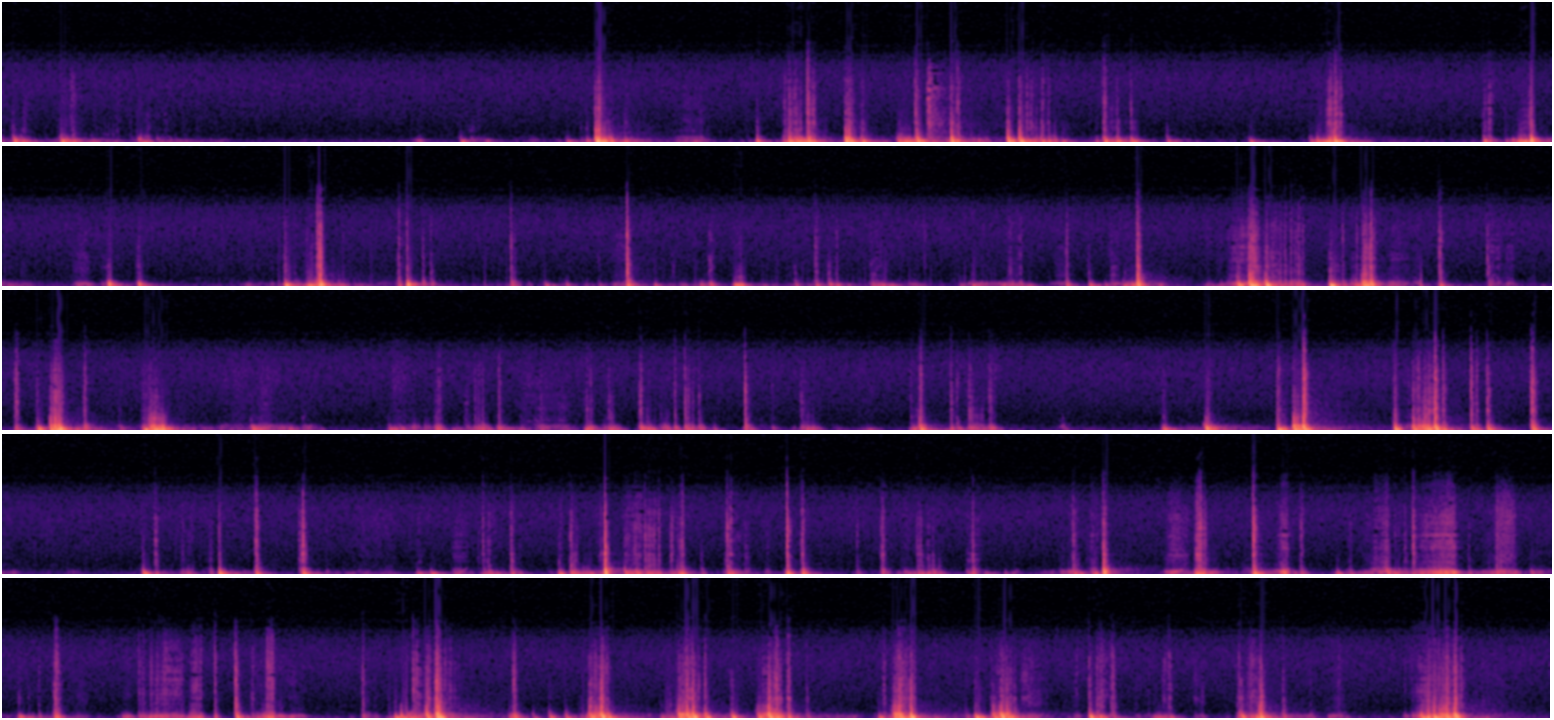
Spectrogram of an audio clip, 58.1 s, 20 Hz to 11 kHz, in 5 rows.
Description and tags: Contact Stair Creak 1
Creaks and groans. Muffled with a bit of crunch from microphones
Microphone: 2 x cDucer contact mic's in stereo
Wood, France, Noirlac-Abbey, Muffled, Groans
